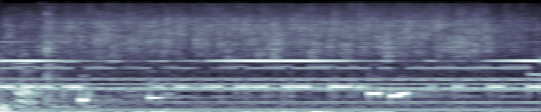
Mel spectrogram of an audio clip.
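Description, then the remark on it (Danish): A tap runs in a steady, continuous stream, filling a glass with water, with a soft splashing hiss and occasional bright droplet sounds. Fairly quiet, with no voices. “Jeg vil virkelig gerne have et glas vand.”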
